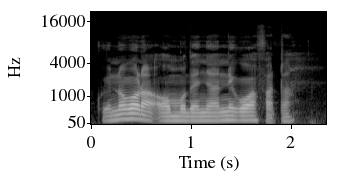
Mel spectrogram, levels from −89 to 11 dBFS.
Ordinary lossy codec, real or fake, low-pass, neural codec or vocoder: none; real; 14.4 kHz; none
